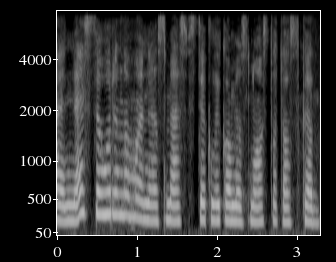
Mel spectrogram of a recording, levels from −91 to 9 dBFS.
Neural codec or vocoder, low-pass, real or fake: codec, 16 kHz, 4 kbps, FreqCodec, smaller model; 7.2 kHz; fake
